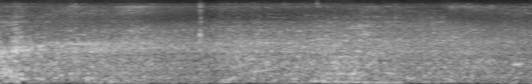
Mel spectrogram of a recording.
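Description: A fishing boat's motor starts up at sea off Davao Occidental, giving a steady, close rumbling drone with broad noisy hiss that continues evenly throughout.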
